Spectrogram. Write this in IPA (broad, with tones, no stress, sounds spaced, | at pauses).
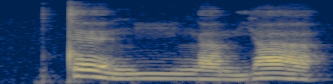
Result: t ɛ˦˨ ŋ iː˨ ŋ a˨ m j a˦˨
